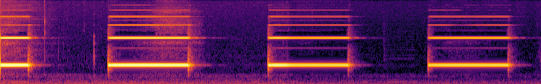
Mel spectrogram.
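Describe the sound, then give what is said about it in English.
A cruise ship safety drill alarm: four steady, electronic tone blasts, each about a second long, evenly spaced and fairly loud over a low background rumble, with no talking. “This is the alarm that sounds when there's a drill.”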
